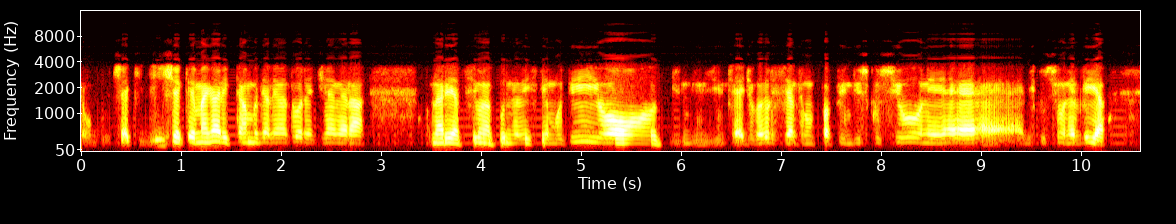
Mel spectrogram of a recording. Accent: Avellino, Campania, Italy; io poi sono campano, conosco la B, andavo da Avellino a vedere la Serie A contro il Napoli

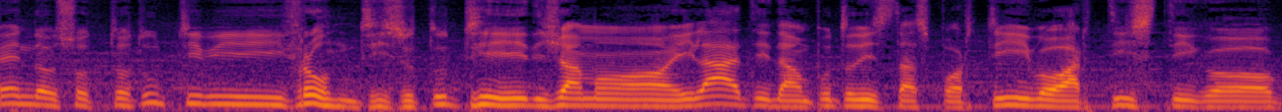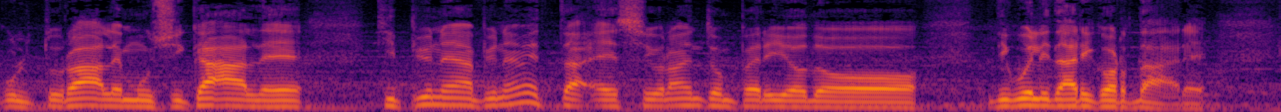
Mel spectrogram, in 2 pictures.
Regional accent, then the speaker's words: Naples, Campania, Italy; c'è Napoli ovunque. Io sono contentissimo, che sono innamorato della mia terra

